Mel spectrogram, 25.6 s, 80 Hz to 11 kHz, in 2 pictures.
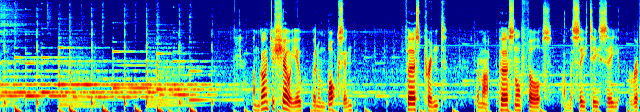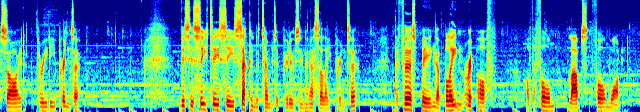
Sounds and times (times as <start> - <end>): Music: 0.0 - 25.6
Speech: 5.0 - 7.1, 8.1 - 14.4, 16.4 - 20.0, 20.7 - 22.7, 23.3 - 25.2.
